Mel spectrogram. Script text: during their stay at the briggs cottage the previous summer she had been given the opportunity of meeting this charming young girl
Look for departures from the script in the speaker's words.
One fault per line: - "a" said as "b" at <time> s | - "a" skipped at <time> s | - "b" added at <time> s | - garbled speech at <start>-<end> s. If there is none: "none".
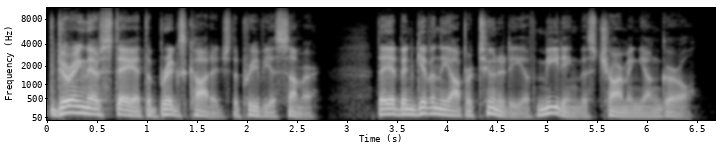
- "she" said as "they" at 3.3 s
